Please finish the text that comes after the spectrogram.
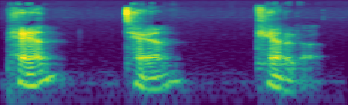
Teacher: we typically aspirate these sounds for example pan tan canada with a kind of light blow of air afterward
